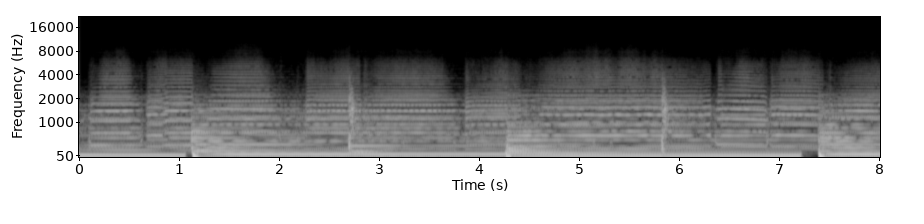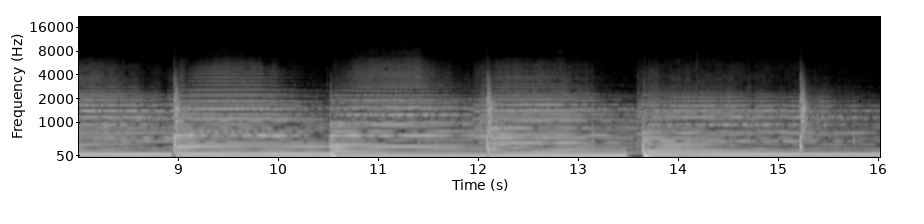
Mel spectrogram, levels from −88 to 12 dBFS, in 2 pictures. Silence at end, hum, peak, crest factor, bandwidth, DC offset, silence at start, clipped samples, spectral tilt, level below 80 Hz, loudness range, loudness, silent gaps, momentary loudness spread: 0 s; none; -2 dBFS; 16 dB; 6 kHz; under 0.1%; 0 s; under 0.1%; -9 dB/octave; -22 dBFS; 1 LU; -19 LUFS; none; 3 LU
